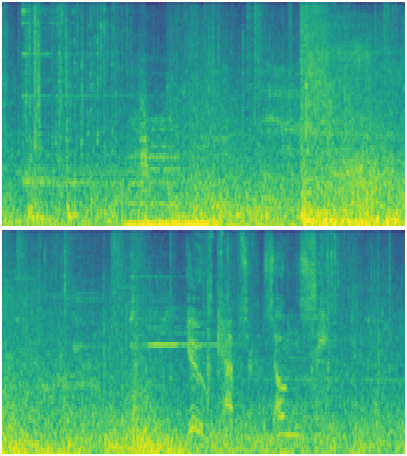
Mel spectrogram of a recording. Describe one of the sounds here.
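Steel blades clash and ring sharply in a sword fight.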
